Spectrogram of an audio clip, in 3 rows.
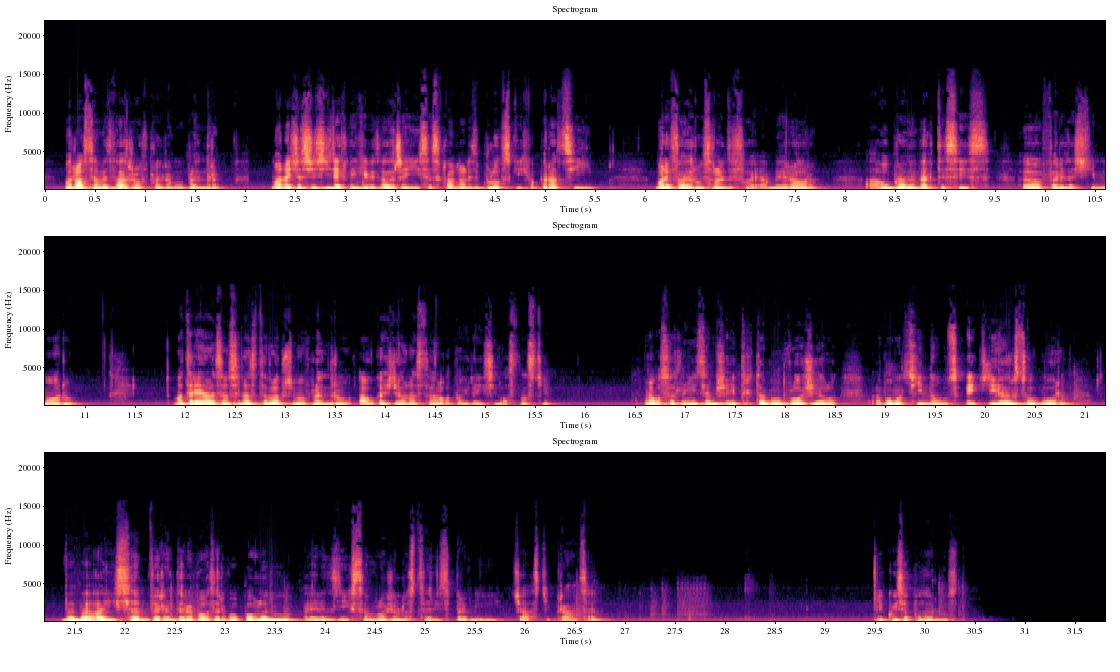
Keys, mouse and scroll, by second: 1.2-3.6 middle drag.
